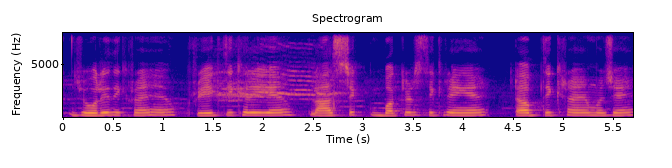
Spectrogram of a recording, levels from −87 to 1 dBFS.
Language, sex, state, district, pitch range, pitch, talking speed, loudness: Hindi, female, Jharkhand, Jamtara, 235-245 Hz, 240 Hz, 190 wpm, -33 LUFS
